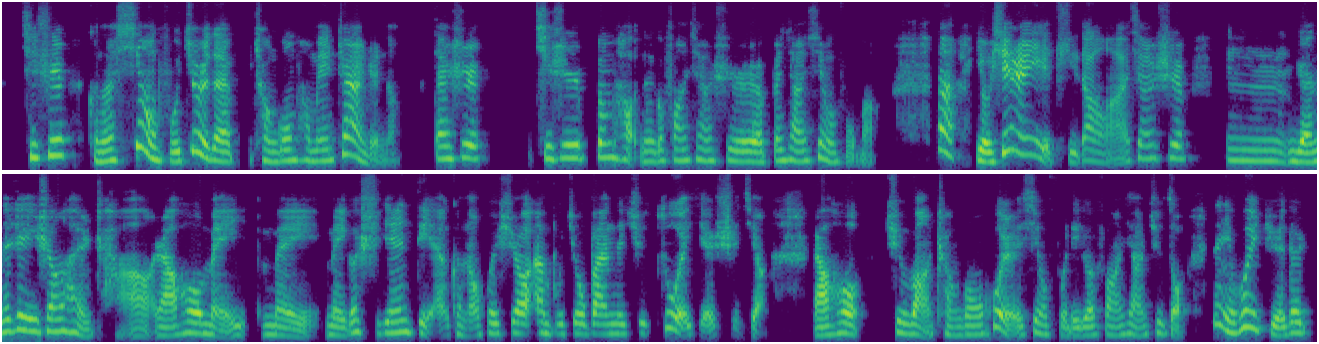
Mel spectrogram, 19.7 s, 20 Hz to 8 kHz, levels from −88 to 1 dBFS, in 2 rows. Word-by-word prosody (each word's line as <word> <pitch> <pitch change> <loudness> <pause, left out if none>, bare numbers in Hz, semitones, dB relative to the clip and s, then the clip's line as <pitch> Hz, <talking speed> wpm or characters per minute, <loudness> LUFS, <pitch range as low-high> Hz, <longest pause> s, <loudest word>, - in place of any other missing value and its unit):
其 245 - +1
实 280 +3 +3 0.2
可 180 - -3
能 180 +3 +3
幸 215 +3 +3
福 180 -3 0
就 345 - +2
是 255 - +6
在 180 -4 +5
成 180 -3 -2
功 190 +2 0
旁 195 -1 -5
边 190 +2 -1
站 290 +6 +4
着 - - -6
呢， - - -14 0.2
但 225 0 +1
是 230 0 +1 0.3
其 225 - -1
实 235 +1 +1
奔 250 -1 +2
跑 215 -4 -2
那 180 0 -3
个 195 - -3
方 195 0 -4
向 200 -2 -5
是 180 -3 +1
奔 195 +2 -3
向 180 -2 -1
幸 175 -3 -3
福 - - -10
嘛。 - - -11 0.5
那 365 -7 +4
有 180 -3 +7
些 340 - +5
人 295 - +8
也 270 - 0
提 335 - -7
到 190 - -3
啊， - - -5
像 230 +5 -5
是， 230 -1 -1 0.3
嗯， 190 -2 -4 0.2
人 175 0 +5
的 210 - +2
这 245 - +4
一 220 -2 +4
生 215 +1 +2
很 195 -11 -2
长， 135 0 -3
然 145 0 +3
后 185 +1 +5
每 160 -2 -2
每 145 -7 -2
每 150 -3 -1
个 195 - 0
时 195 - -3
间 190 +2 +1
点 - - -4
可 165 - -7
能 - - -3
会 180 +2 -2
需 175 - -4
要 180 - +6
按 190 0 +2
部 170 0 -7
就 175 +1 -1
班 170 0 +3
地 170 - -2
去 355 - -7
做 275 - +2
一 - - -4
些 - - -4
事 - - -4
情， - - -4 0.4
然 145 0 +7
后 175 0 +3
去 200 - -2
往 175 -2 +2
成 145 -2 -6
功 160 0 -1
或 180 - +3
者 - - 0
幸 170 +1 -4
福 - - -9
的 - - -5
一 - - -2
个 150 +1 -1
方 155 -1 -6
向 170 -5 -4
去 180 +2 -7
走， - - -2 0.2
那 340 - -2
你 225 - +3
会 270 +6 +3
觉 150 -8 0
得 190 - +2
190 Hz, 295 characters per minute, -21 LUFS, 170-220 Hz, 0.5 s, 人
